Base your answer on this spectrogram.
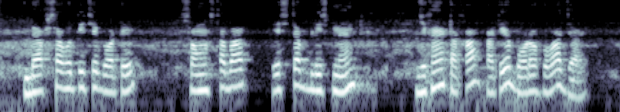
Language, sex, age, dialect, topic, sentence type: Bengali, male, 18-24, Western, banking, statement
